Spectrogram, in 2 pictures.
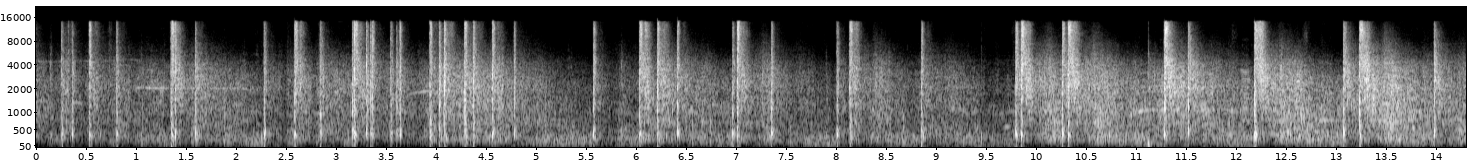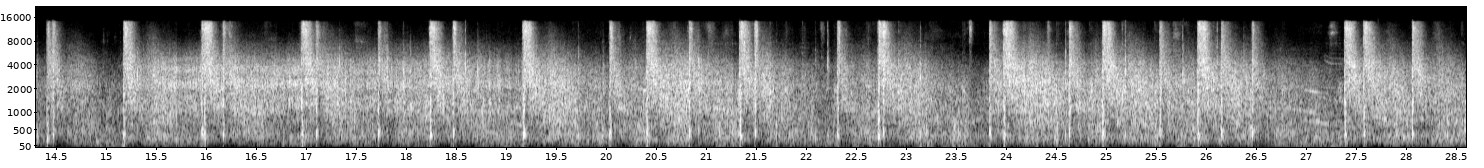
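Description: Aerial fireworks going off in rapid succession: sharp bangs several times a second over a constant crackle. The barrage grows denser and fuller from about ten seconds in.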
